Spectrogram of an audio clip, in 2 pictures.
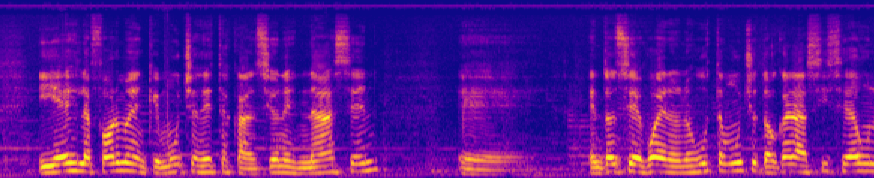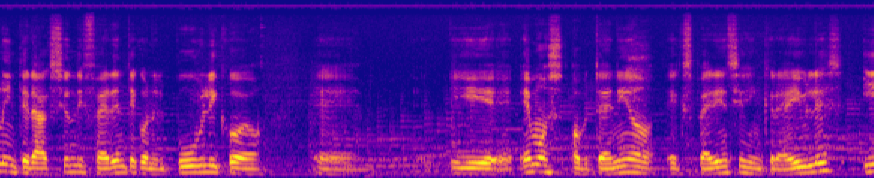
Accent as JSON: {"language": "Spanish", "town": "Río Tercero", "region": "Córdoba", "country": "Argentina", "lives_now": "Córdoba, Argentina", "said": "somos de Río Tercero, que es una ciudad del interior de Córdoba que es muy chiquita, que tiene muy poco movimiento cultural y artístico"}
